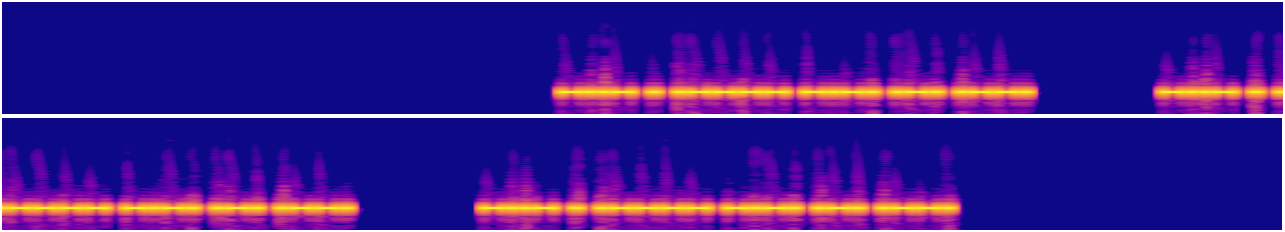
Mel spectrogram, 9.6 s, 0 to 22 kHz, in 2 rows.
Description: Morse code, heard as a keyed tone, about 49 wpm, 700 Hz. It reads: XE1CRP XE1CRP XE1CRP
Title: DXCC-100 Call Signs - 6 Characters - Repeated 3x - 50wpm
